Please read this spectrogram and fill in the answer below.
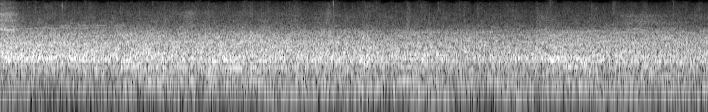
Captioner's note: cheering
